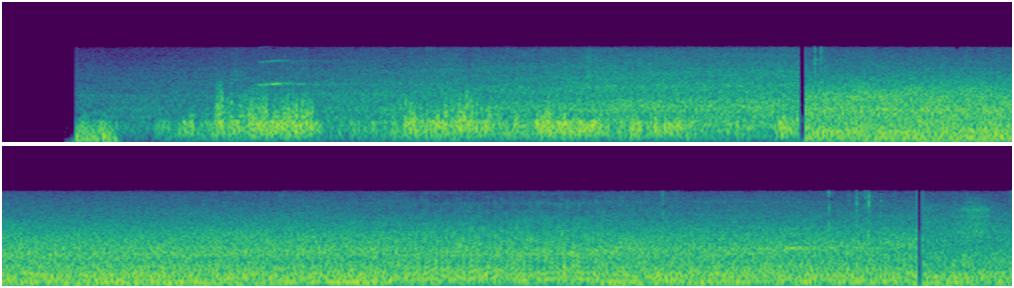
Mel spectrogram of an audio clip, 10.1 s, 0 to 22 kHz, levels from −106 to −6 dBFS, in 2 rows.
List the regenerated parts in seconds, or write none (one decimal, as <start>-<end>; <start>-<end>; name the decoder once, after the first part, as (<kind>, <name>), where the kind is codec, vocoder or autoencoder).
7.1-8.0 (vocoder, HiFi-GAN)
